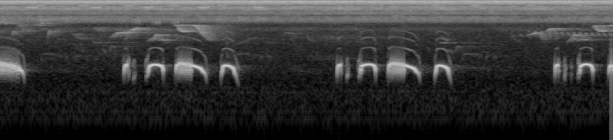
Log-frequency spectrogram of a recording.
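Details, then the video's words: Lure recording of spotted dove calling: three matching phrases, each a brief clipped note followed by three or four soft, arched coos with the middle one longest, repeated about every two and a half seconds over faint distant twittering. "Suara pikat terkukur original"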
